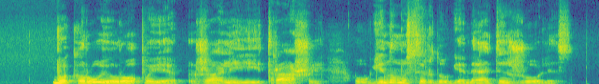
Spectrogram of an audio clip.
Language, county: Lithuanian, Kaunas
